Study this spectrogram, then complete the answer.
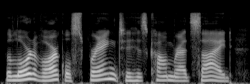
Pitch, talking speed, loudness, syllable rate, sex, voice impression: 190 Hz, 215 wpm, -18 LUFS, 5.3 syllables/s, female, very feminine, adult-like, slightly clear, intellectual, slightly strict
